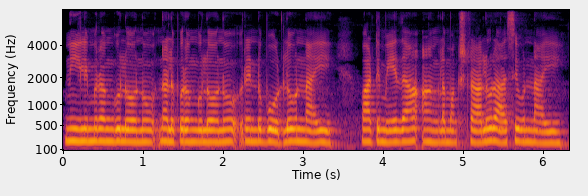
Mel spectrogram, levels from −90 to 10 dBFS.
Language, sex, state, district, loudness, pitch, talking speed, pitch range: Telugu, female, Telangana, Hyderabad, -15 LUFS, 205 Hz, 125 wpm, 200-210 Hz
